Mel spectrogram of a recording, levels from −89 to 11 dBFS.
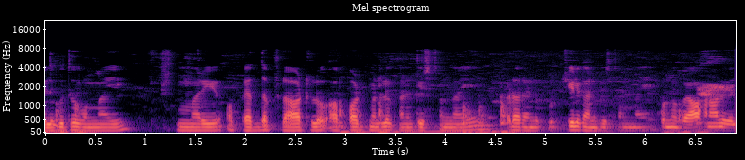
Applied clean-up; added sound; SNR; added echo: classical method log-MMSE.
